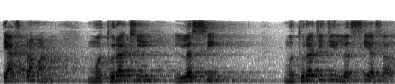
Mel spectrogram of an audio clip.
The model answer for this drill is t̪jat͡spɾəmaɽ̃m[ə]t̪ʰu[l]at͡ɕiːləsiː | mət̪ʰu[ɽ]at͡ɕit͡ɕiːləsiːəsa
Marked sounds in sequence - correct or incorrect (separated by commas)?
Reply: correct, incorrect, incorrect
